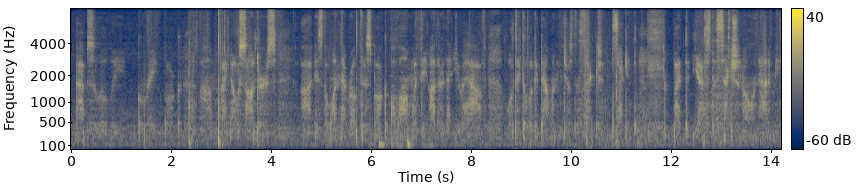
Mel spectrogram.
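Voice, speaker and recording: A person in a whispered role-play as a librarian, speaking in a soft, breathy library whisper with polite, reassuring customer-service phrasing. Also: moderate pace, low-quality recording. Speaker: book club librarian helping a customer, role-played.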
